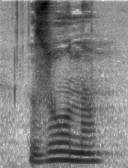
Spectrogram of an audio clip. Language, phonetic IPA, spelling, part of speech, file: Ukrainian, [ˈzɔnɐ], зона, noun, Uk-зона.ogg
- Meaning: 1. zone 2. prison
